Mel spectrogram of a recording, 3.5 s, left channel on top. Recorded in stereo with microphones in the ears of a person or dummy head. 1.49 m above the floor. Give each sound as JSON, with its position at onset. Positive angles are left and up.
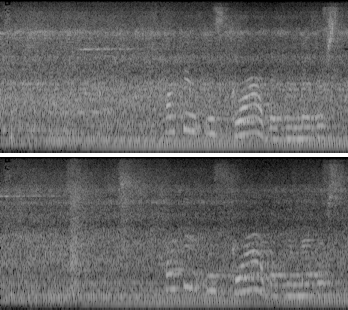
{"t": 1.6, "sound": "a woman speaking", "side_deg": 60, "distance_m": 1.1}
